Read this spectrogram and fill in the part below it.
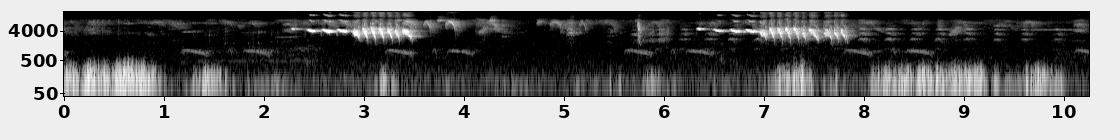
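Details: Lined seedeater delivering two matching song phrases several seconds apart. Each starts with quick high notes and runs into a dense, fast, buzzing trill. Low muffled handling noises sound between the phrases.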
